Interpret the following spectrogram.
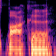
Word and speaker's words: BACA: the idea with this is it Baca yes its Baca that's how they want to pronounce it so yeah it's it's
